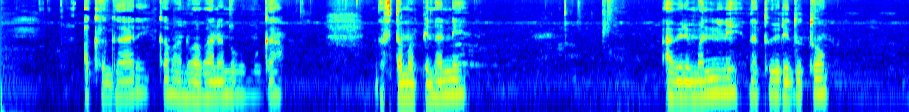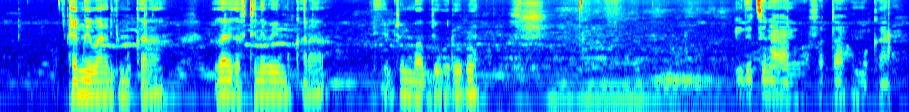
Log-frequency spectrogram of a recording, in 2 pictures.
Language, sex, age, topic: Kinyarwanda, male, 25-35, health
